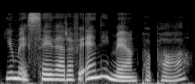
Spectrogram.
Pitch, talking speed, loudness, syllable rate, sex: 235 Hz, 245 wpm, -16 LUFS, 5.4 syllables/s, female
